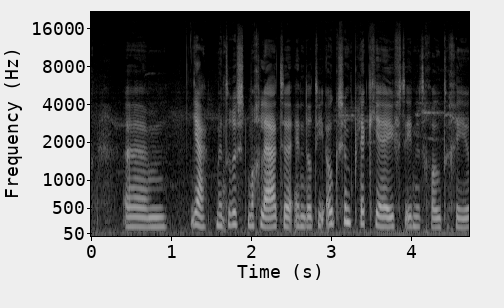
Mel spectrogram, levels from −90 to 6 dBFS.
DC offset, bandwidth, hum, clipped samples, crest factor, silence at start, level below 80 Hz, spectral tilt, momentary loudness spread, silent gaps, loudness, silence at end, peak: under 0.1%; 19 kHz; none; under 0.1%; 22 dB; 0 s; -60 dBFS; -4.5 dB/octave; 8 LU; none; -34 LUFS; 0 s; -14 dBFS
